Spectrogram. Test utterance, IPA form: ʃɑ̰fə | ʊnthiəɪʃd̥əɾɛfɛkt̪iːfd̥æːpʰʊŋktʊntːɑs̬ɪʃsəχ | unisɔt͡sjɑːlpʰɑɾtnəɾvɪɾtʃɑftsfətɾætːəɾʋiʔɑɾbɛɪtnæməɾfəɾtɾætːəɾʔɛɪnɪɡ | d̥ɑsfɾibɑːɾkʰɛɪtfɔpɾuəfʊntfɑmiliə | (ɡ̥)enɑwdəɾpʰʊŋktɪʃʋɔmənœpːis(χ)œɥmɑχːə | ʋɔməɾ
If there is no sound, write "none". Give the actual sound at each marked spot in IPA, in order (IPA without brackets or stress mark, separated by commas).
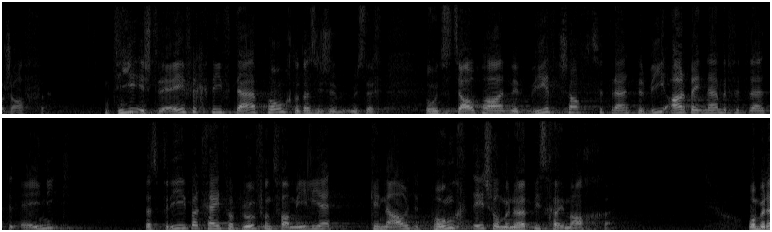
ɡ̥, χ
